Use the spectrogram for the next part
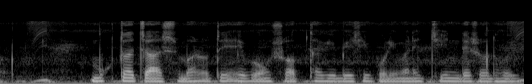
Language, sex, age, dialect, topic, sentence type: Bengali, male, 31-35, Rajbangshi, agriculture, statement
